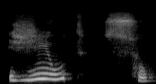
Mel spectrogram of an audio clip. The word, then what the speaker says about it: Jin Shin Jyutsu: C'est-à-dire, à partir du moment où vous savez que le U en japonais se prononce U, et c'est de prononcer toutes les lettres, jiutsu. Jin, shin, jutsu.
